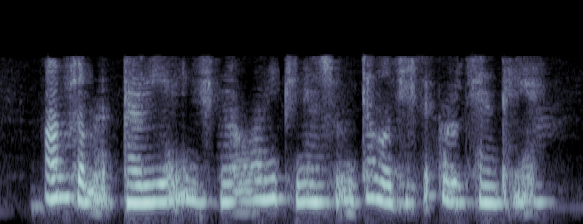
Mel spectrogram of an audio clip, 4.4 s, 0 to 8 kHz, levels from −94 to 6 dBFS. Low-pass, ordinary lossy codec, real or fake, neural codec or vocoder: 7.2 kHz; AAC, 16 kbps; fake; codec, 44.1 kHz, 1.7 kbps, Pupu-Codec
